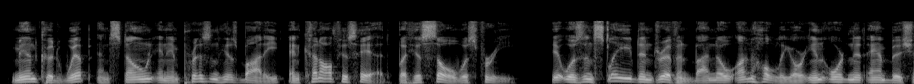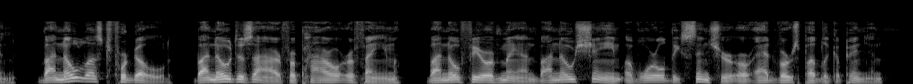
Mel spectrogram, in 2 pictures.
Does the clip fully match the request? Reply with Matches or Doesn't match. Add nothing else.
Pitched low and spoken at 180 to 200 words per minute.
Matches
